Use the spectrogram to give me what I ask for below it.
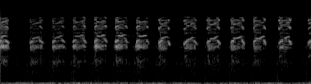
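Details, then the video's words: Impatient calling from a female osprey at her Loch Arkaig nest on 15 May 2024 as her mate approaches with a fish: a steady, unbroken series of piercing high chirps, about four or five each second, over low background rumble. "Sounds like Dorcha has seen Louis - she's calling impatiently"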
